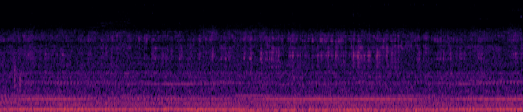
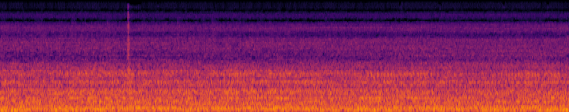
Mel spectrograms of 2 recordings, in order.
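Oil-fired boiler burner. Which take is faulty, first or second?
first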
